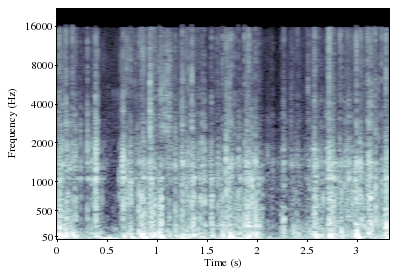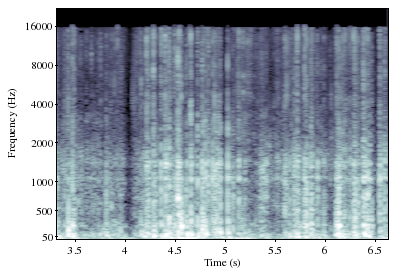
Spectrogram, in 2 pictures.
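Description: Fingertips and nails scratch and rub a hand-sized, soft, grey porous foam sponge with a foam handle, held close to the face. The result is a dense, continuous, muffled rustling and scraping with a heavy low-end rumble and little high brightness, swelling and dipping steadily throughout.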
